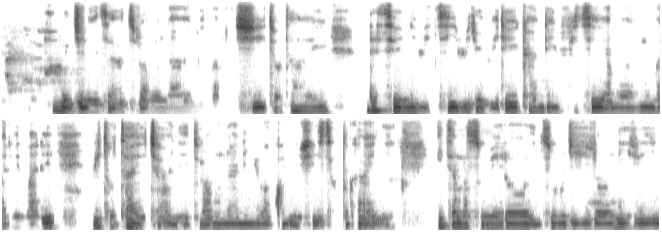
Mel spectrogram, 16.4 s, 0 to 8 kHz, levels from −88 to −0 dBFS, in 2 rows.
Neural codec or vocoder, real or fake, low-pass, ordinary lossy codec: none; real; 7.2 kHz; Opus, 24 kbps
